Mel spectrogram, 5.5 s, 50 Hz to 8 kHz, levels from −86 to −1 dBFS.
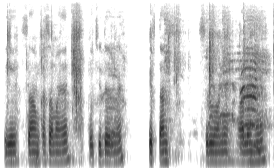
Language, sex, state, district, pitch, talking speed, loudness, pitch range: Hindi, male, Chhattisgarh, Raigarh, 130 Hz, 110 wpm, -24 LUFS, 125-130 Hz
